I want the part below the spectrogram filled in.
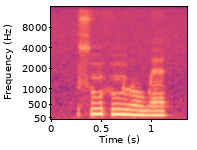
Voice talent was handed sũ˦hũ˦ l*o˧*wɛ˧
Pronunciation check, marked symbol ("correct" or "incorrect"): correct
